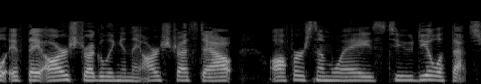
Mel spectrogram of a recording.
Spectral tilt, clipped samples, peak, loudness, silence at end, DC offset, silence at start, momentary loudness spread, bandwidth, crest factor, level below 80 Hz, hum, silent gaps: -5 dB/octave; under 0.1%; -12 dBFS; -30 LUFS; 0 s; under 0.1%; 0 s; 7 LU; 8 kHz; 18 dB; -76 dBFS; none; none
